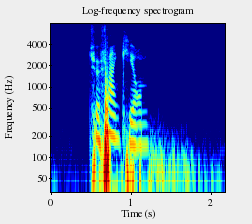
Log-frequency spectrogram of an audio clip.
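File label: "Crankan" Cornish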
